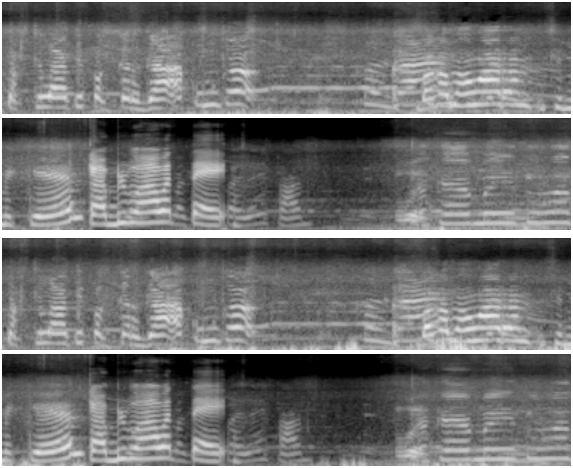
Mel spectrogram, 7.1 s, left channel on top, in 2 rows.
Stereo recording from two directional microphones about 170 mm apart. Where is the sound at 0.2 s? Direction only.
45° right (ahead or behind); by 1.5 s 30° right (ahead or behind).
